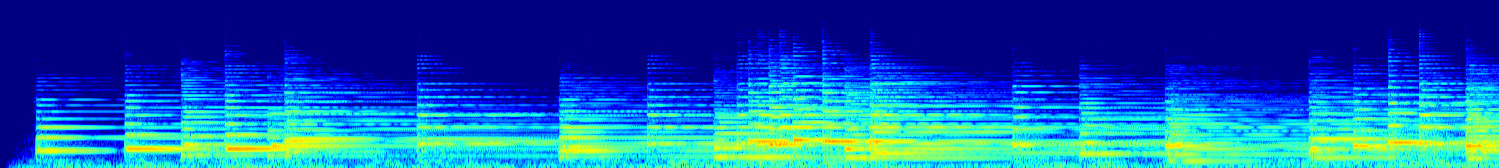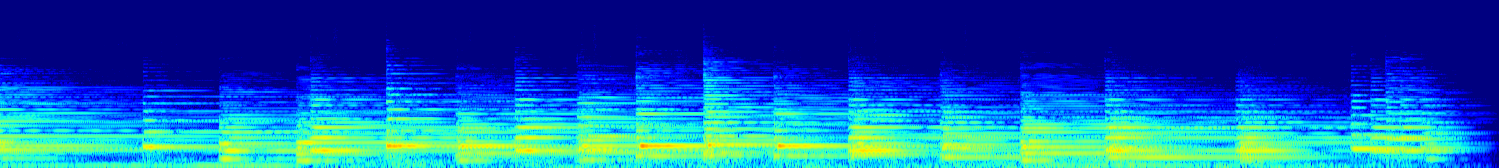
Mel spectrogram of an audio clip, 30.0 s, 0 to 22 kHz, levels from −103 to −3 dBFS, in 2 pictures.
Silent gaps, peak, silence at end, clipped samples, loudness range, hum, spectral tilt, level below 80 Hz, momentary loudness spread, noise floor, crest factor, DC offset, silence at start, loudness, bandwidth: none; -22 dBFS; 0.3 s; under 0.1%; 8 LU; none; -8 dB/octave; -66 dBFS; 15 LU; -62 dBFS; 18 dB; under 0.1%; 0.35 s; -41 LUFS; 7.6 kHz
